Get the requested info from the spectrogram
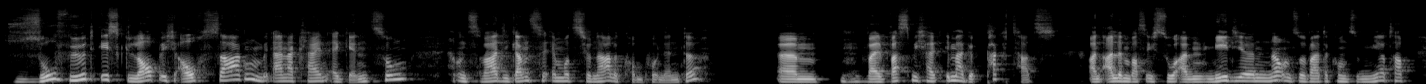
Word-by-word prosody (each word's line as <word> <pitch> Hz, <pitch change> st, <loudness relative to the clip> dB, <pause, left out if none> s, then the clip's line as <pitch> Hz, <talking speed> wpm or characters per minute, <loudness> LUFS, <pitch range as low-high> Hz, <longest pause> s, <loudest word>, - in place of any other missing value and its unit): So 145 Hz, -, 0 dB
würde 220 Hz, +6 st, +3 dB
ich's, 215 Hz, 0 st, -1 dB
glaube 150 Hz, +8 st, +2 dB
ich, -, -, -7 dB
auch 150 Hz, +5 st, +2 dB
sagen 215 Hz, +6 st, +2 dB
mit 170 Hz, -, -8 dB
einer 150 Hz, +1 st, +1 dB
kleinen 150 Hz, +1 st, -3 dB
Ergänzung, 145 Hz, -, -3 dB, 0.4 s
und 145 Hz, -4 st, -3 dB
zwar 145 Hz, +2 st, +2 dB
die 145 Hz, -2 st, -4 dB
ganze 175 Hz, +6 st, 0 dB
emotionale 155 Hz, -1 st, -1 dB
Komponente. 110 Hz, -2 st, -7 dB, 0.7 s
Ähm, 120 Hz, -1 st, +4 dB
hm, 130 Hz, -2 st, -11 dB
weil 125 Hz, -1 st, +5 dB
was 155 Hz, +1 st, +2 dB
mich 180 Hz, -2 st, -4 dB
halt 150 Hz, -1 st, -2 dB
immer 175 Hz, -2 st, +3 dB
gepackt 125 Hz, -4 st, -6 dB
hat -, -, -9 dB, 0.3 s
an 125 Hz, -, +2 dB
allem, 140 Hz, +2 st, +4 dB
was 125 Hz, +1 st, -2 dB
ich 135 Hz, -1 st, -5 dB
so 135 Hz, 0 st, 0 dB
an 125 Hz, +1 st, +1 dB
Medien, 155 Hz, +3 st, +2 dB
ne, 195 Hz, -, +4 dB
und 160 Hz, -7 st, -3 dB
so 145 Hz, -3 st, -2 dB
weiter 135 Hz, +1 st, +1 dB
konsumiert 135 Hz, +5 st, -5 dB
habe, 160 Hz, 0 st, -4 dB
145 Hz, 165 wpm, -25 LUFS, 130-170 Hz, 0.7 s, weil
